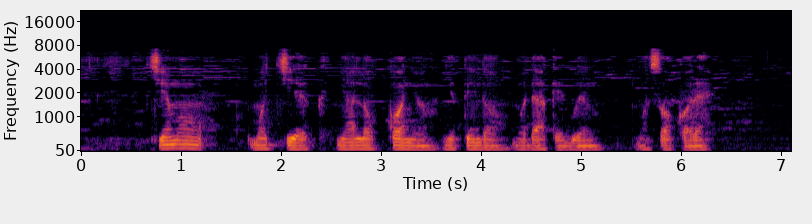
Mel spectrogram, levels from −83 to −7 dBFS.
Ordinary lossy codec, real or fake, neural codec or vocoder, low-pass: none; real; none; 7.2 kHz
